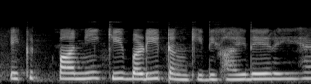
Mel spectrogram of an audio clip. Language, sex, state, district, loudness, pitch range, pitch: Hindi, female, Uttar Pradesh, Saharanpur, -17 LUFS, 245-270 Hz, 260 Hz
